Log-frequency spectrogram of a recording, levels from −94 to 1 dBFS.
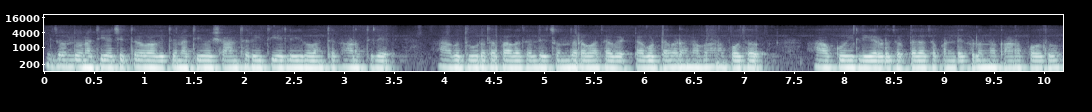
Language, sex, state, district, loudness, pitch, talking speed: Kannada, male, Karnataka, Mysore, -13 LUFS, 145 Hz, 125 wpm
